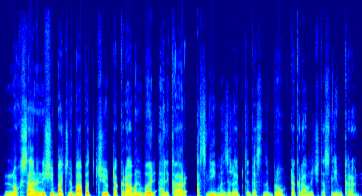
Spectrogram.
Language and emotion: Kashmiri, neutral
